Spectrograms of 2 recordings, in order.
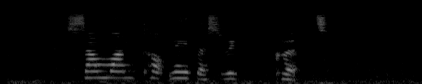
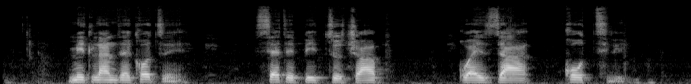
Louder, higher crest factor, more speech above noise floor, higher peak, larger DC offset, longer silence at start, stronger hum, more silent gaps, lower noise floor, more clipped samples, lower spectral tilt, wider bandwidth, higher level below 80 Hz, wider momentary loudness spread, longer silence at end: second, -44 LUFS vs -18 LUFS; about the same, 20 dB vs 18 dB; second, 23 dB vs 34 dB; second, -28 dBFS vs -2 dBFS; neither; about the same, 0.1 s vs 0.1 s; neither; neither; first, -67 dBFS vs -51 dBFS; neither; second, -2 dB/octave vs -5.5 dB/octave; second, 11.5 kHz vs 16 kHz; second, -70 dBFS vs -48 dBFS; second, 10 LU vs 14 LU; second, 0.1 s vs 0.35 s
